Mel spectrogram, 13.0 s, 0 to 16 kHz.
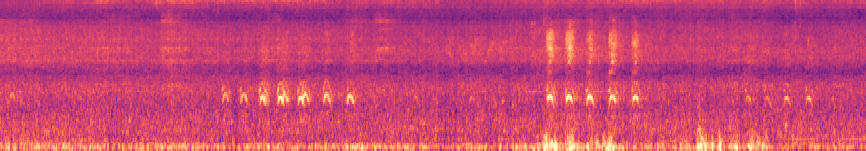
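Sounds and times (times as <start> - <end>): steady low rumble: 0.0 - 13.0
bird harsh caw-like calls: 3.3 - 5.4, 8.2 - 9.7.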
